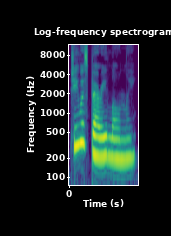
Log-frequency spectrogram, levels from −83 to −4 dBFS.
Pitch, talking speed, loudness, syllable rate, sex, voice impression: 230 Hz, 170 wpm, -17 LUFS, 5.7 syllables/s, female, feminine, adult-like, tensed, slightly bright, slightly soft, clear, fluent, slightly friendly, reassuring, elegant, lively, kind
